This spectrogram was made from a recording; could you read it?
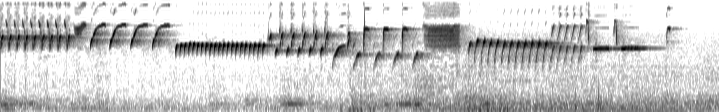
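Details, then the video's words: Long Shami-style phrase from a goldfinch-canary hybrid (bandook): bright repeated chirps, a sustained low buzzy roll, stuttering trills, a harsh burst of noise, then another even trill ending in a thin whistle. "تغريد بندوك لغة شاميه"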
